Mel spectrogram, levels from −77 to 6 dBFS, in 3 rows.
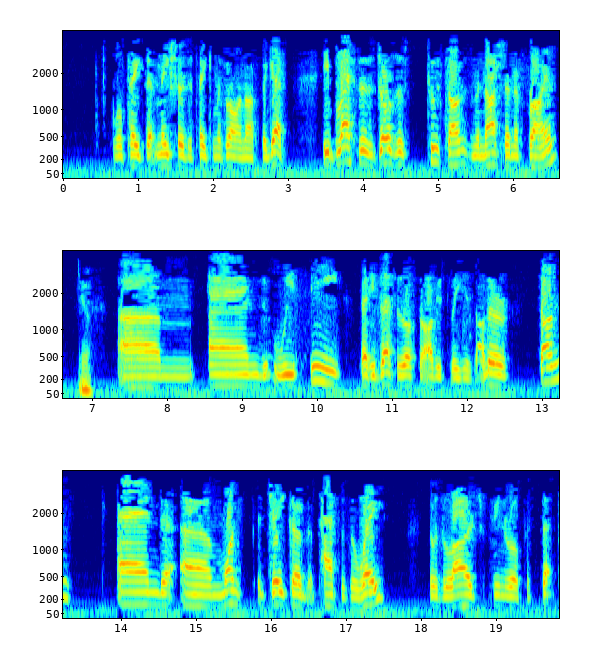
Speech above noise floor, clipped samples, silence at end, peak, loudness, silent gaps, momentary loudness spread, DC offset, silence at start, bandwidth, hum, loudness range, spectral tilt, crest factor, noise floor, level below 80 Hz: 26 dB; under 0.1%; 0.1 s; -6 dBFS; -22 LUFS; none; 9 LU; under 0.1%; 0.5 s; 4 kHz; none; 2 LU; -10 dB/octave; 16 dB; -48 dBFS; -40 dBFS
